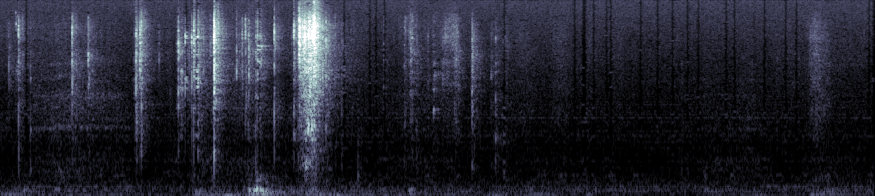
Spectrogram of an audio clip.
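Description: Faint crinkling and tearing of a trading card pack wrapper being opened by hand, with a few light clicks and a soft thump. The loudest crackle comes about three seconds in, then only faint handling of the cards.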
